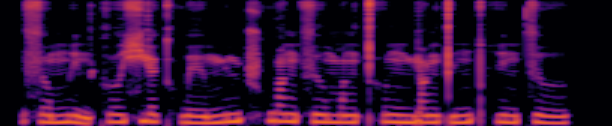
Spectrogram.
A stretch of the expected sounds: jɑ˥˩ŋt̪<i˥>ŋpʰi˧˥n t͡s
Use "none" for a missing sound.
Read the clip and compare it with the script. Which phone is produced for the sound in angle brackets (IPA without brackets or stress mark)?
i˥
